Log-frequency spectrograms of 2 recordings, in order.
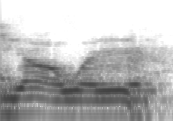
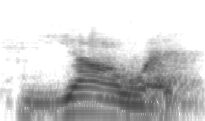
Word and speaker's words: Yahweh: Now we think it's pronounced Yahweh, although in Hebrew, written Hebrew, only the consonants are written.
